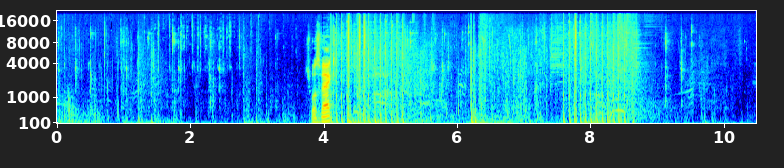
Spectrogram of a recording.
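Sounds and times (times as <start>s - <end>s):
gunfire from weapons in a video game shooter: 2.8s - 9.0s
speech: 3.8s - 4.5s.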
